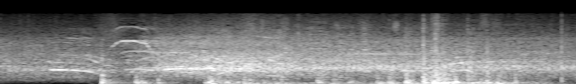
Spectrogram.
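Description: Ground-and-pound punches from Colby Covington landing on Jorge Masvidal in closed guard in a UFC video game, a string of dull thuds and slaps over steady crowd noise, with commentary talking throughout.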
